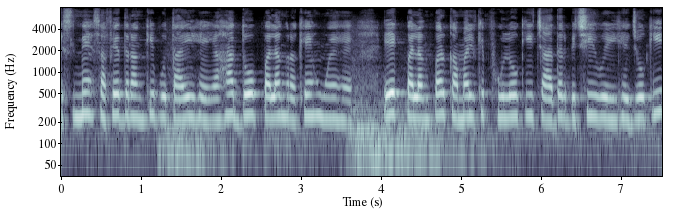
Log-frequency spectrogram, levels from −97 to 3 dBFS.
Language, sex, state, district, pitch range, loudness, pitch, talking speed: Hindi, female, Chandigarh, Chandigarh, 225-245 Hz, -19 LUFS, 230 Hz, 200 wpm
